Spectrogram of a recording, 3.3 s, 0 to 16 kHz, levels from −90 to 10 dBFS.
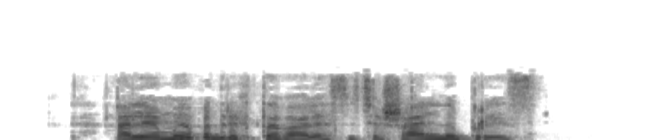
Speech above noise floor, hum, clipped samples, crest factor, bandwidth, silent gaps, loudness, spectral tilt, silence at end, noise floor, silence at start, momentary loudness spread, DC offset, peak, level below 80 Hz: over 72 dB; none; under 0.1%; 18 dB; 8 kHz; none; -18 LUFS; -3 dB/octave; 0.65 s; under -90 dBFS; 0.6 s; 9 LU; under 0.1%; -2 dBFS; -66 dBFS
